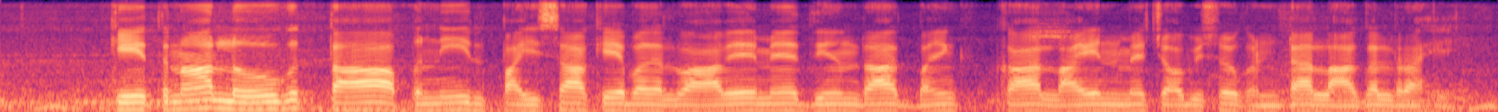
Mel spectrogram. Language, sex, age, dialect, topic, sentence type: Bhojpuri, male, <18, Northern, banking, statement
